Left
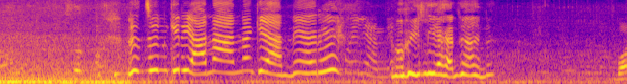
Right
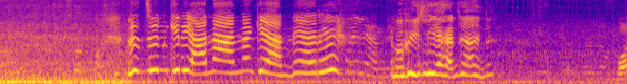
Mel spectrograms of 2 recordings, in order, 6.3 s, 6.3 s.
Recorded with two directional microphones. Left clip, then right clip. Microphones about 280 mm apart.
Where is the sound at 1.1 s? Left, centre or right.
Centre.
